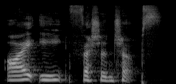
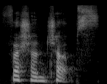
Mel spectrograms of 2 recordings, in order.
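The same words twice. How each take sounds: First: Slow Kiwi vowels on "fish and chips"; "I eat fish and chips" in a Kiwi accent; New Zealand accent. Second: Slow Kiwi vowels on "Fish and chips"; New Zealand accent. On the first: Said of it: "Give us more". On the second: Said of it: "this is my New Zealand one". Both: Pretend.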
